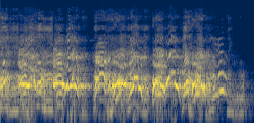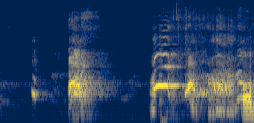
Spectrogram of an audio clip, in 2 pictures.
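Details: Pet Miniature Pinscher called Teco, showing off its fierceness indoors, lets out rapid clustered yaps and whiny barks, pauses briefly, then resumes with a high yelp, with a woman's voice speaking alongside.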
